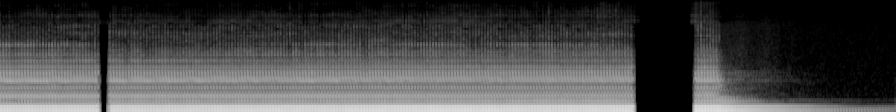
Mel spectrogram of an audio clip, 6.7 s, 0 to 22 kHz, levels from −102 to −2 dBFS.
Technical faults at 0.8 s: AAC frame loss with muting

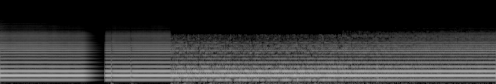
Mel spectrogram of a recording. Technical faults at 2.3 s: call bitrate drop

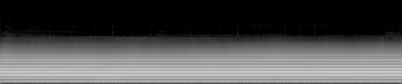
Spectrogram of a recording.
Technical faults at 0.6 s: none

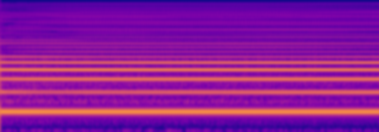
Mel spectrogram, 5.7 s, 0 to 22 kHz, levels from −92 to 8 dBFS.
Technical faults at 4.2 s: none

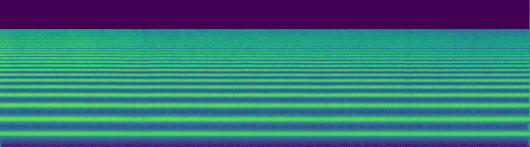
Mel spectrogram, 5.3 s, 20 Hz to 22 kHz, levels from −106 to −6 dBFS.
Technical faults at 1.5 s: Vorbis compression

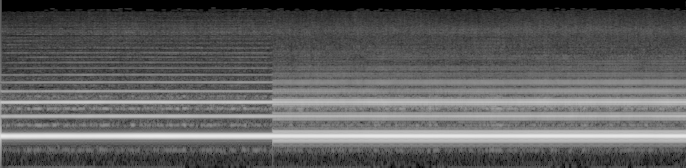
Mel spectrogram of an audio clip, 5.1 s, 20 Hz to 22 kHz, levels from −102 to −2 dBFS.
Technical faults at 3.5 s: periodic clock jitter

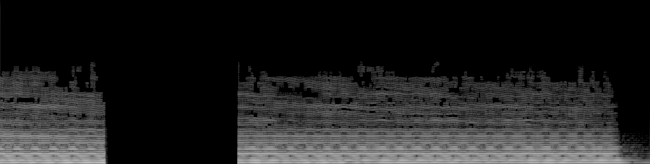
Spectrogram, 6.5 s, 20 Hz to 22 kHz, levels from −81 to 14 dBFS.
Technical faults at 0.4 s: none

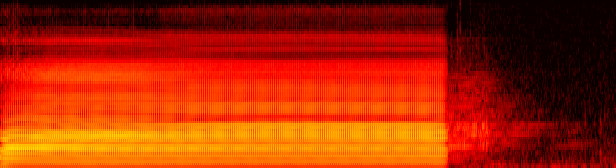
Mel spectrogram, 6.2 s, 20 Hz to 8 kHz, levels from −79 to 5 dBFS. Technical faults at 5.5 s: gain pumping

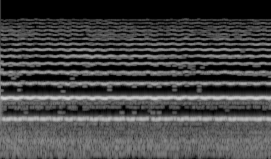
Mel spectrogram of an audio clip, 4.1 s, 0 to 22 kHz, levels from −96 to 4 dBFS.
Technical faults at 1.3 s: Vorbis compression

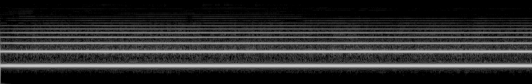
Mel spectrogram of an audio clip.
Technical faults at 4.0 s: none

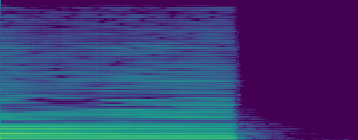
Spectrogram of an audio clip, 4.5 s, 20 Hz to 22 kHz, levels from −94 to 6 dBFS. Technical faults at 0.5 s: noise suppressor applied to music or sounds

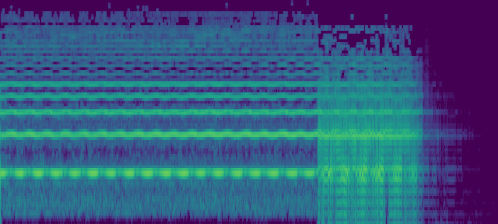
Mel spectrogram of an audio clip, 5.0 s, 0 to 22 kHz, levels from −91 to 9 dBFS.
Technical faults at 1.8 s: MP3 compression

